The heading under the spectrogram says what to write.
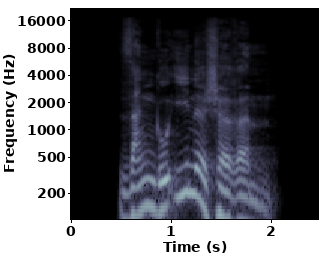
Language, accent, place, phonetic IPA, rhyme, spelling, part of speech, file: German, Germany, Berlin, [zaŋɡuˈiːnɪʃəʁəm], -iːnɪʃəʁəm, sanguinischerem, adjective, De-sanguinischerem.ogg
- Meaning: strong dative masculine/neuter singular comparative degree of sanguinisch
